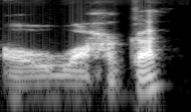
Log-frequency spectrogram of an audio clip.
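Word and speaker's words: Oaxaca: get down to Southern waka waka spelled with an o x um on the Pacific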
